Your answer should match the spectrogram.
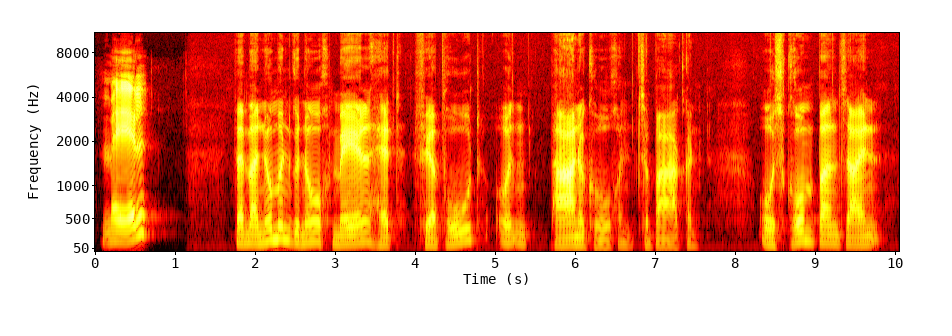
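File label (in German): "maehl", Wittlicher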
